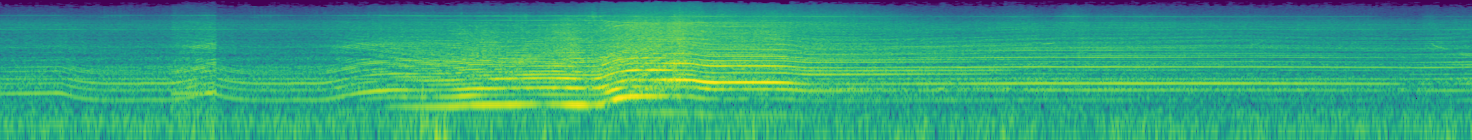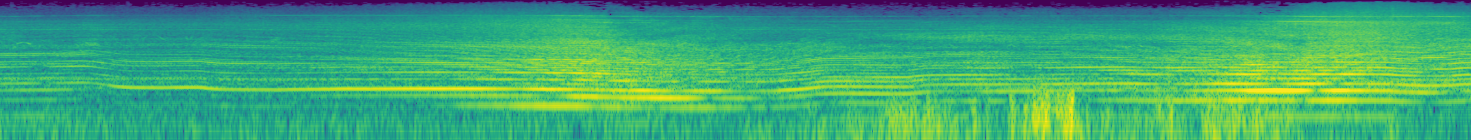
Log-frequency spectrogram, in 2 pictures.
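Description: Radio-controlled depron model airplane flying overhead, its motor and propeller giving a steady whine. The pitch rises and falls with throttle and distance, and it is loudest in two close passes, a third of the way in and near the end, where the pitch drops as the plane goes by.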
